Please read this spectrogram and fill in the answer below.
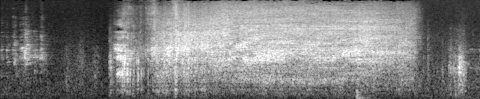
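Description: Water spraying from a garden hose wand into a tub of topsoil to wet it: a steady hiss that starts a little over a second in, lasts about four seconds and cuts off near the end.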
